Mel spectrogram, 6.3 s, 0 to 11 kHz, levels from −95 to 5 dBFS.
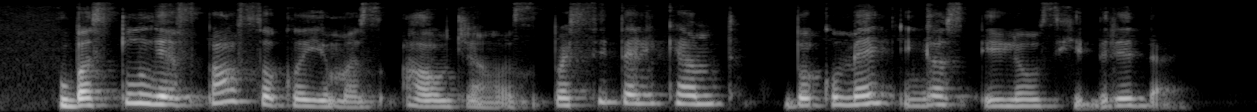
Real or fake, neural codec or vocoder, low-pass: fake; codec, 24 kHz, 0.9 kbps, WavTokenizer, small release; 9.9 kHz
